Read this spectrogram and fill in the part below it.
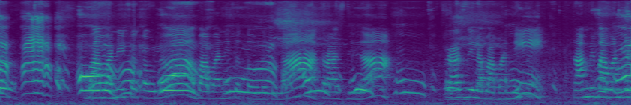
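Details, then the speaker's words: Infant girl crying loudly in sustained, wavering bursts with brief breaths between them just after having her ears pierced, a pain cry after a minor procedure. "रडले की control होत नाही कोणालाच आजींना पण control नाही होत रडले की आवडत नाही आम्हालाच कसतरी वाटतं"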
